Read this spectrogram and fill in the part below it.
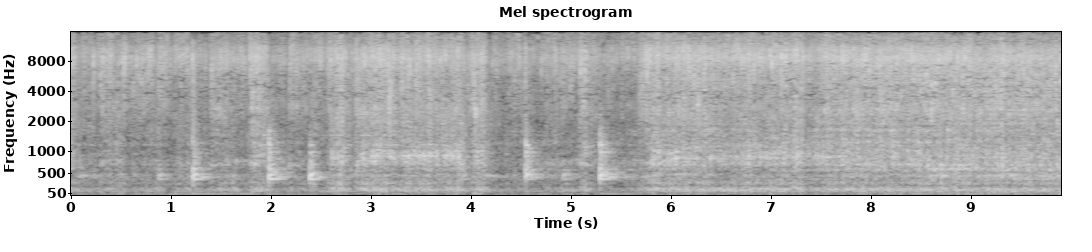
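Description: Boal fish being rinsed under a running kitchen tap, a constant close splash of water broken by several sharp handling knocks and sloshes, with no talking.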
